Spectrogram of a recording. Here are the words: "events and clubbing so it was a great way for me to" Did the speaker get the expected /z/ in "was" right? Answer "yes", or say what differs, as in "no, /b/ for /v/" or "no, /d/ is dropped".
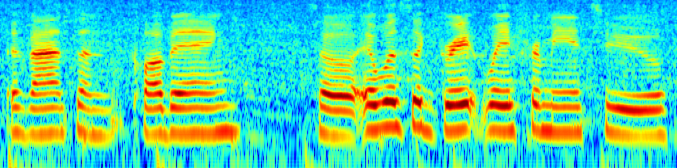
yes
